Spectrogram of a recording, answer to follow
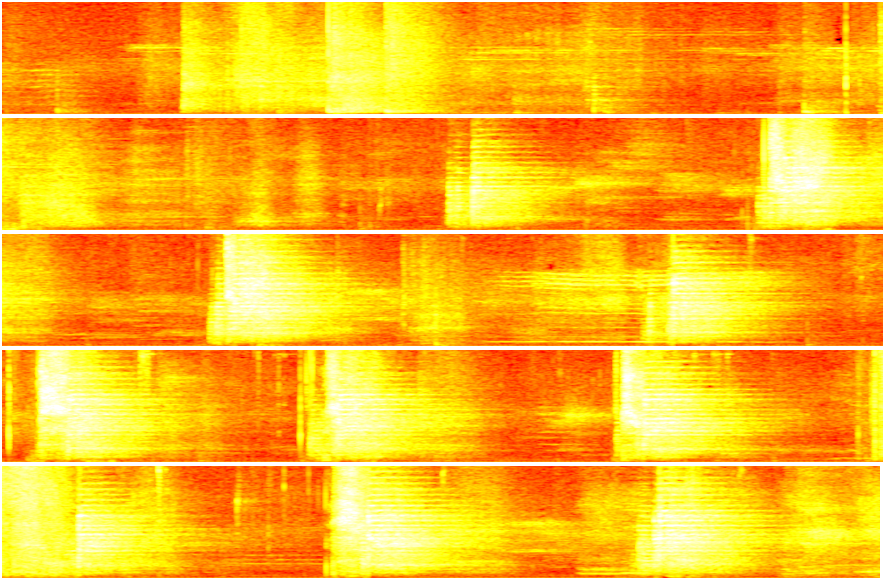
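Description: A man breathing out hard, one forceful exhalation with each rep of a barbell row, about one every one and a half seconds.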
